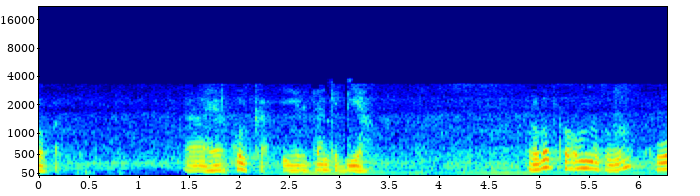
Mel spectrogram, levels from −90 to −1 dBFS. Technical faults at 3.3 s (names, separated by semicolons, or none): AAC compression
